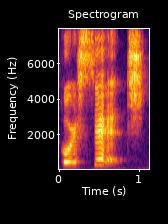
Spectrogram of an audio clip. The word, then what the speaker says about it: Gorsuch: weird filler words oh Gorsuch is pronounced Gorsuch oh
